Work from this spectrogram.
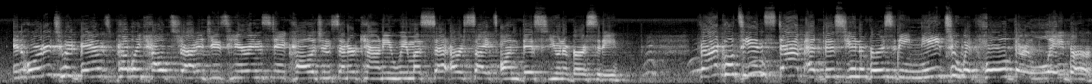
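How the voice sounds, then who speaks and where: A woman speaks at an extremely high pitch in a raised, projected voice, her intonation lively and her pace fairly quick. Her loudness stays very even, with audible room echo and noticeable background noise around her. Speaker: protest speaker, frontline worker. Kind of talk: protest speech.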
